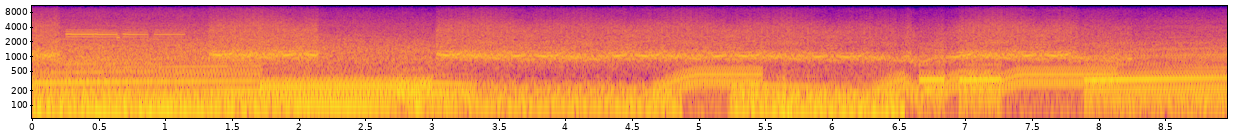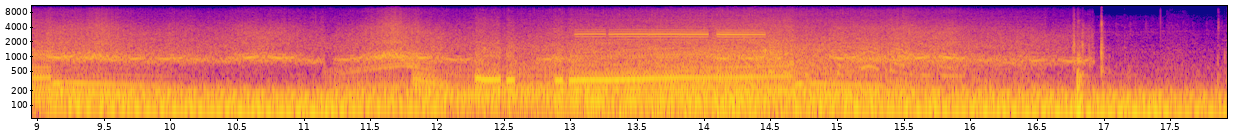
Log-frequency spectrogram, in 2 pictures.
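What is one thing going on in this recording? A sports car engine revs up and down.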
